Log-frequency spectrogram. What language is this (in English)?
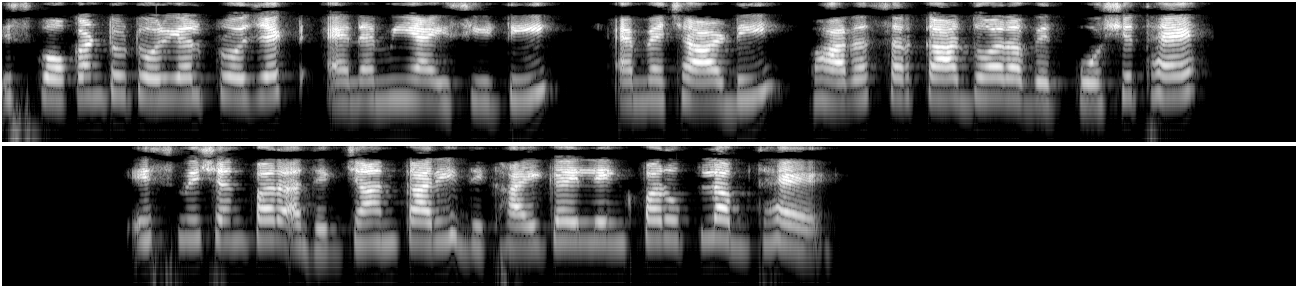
Hindi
